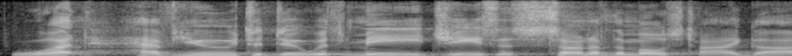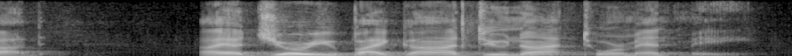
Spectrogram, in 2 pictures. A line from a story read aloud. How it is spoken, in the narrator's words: crying out in a loud voice, he says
